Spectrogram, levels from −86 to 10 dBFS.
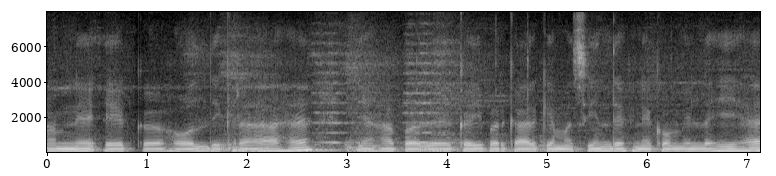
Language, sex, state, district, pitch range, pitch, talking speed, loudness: Hindi, male, Haryana, Charkhi Dadri, 100-110 Hz, 105 Hz, 145 wpm, -14 LUFS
